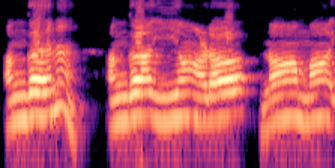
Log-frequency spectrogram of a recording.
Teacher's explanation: नासिका नाक से इनका उच्चारण होता है। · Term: नासिका वर्ण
